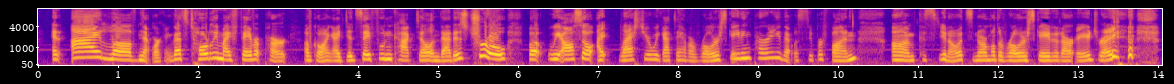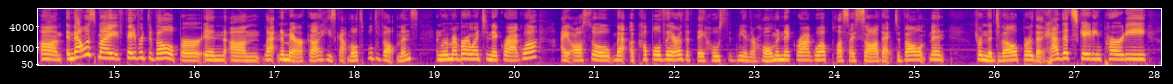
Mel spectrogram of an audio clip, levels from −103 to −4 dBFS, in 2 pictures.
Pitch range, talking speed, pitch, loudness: 205-260 Hz, 215 wpm, 230 Hz, -20 LUFS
